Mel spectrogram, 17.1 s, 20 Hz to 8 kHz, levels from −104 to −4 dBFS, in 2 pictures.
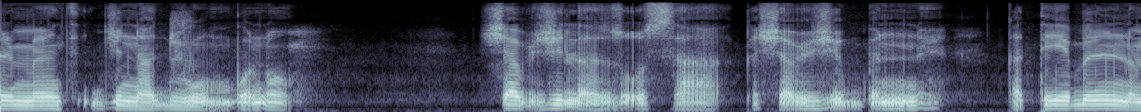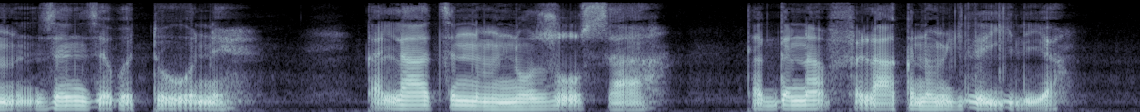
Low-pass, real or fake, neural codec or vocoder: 7.2 kHz; real; none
